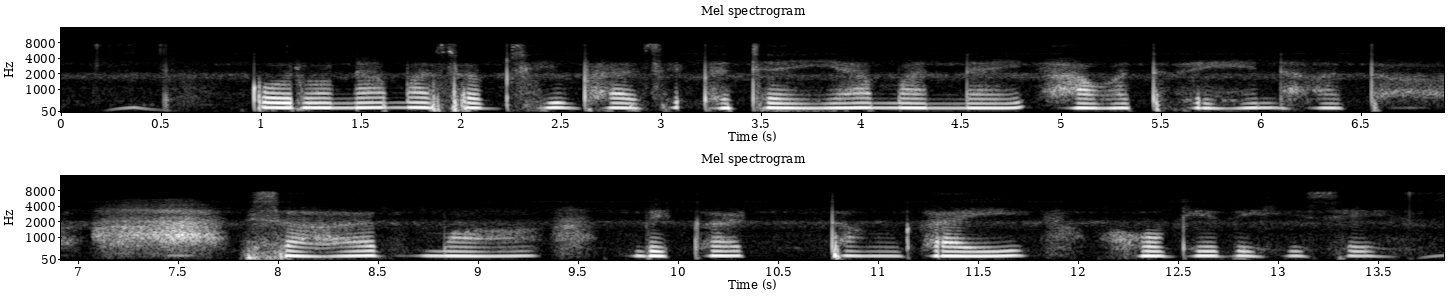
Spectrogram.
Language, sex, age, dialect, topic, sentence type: Chhattisgarhi, female, 18-24, Eastern, agriculture, statement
